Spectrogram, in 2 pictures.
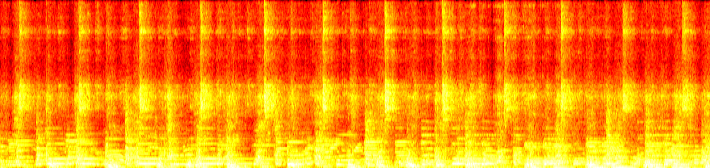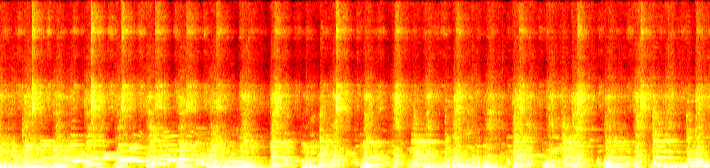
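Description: Live traditional New Orleans jazz band playing a parade tune with a steady beat and pitched instrument lines, with a sliding note about eight seconds in.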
